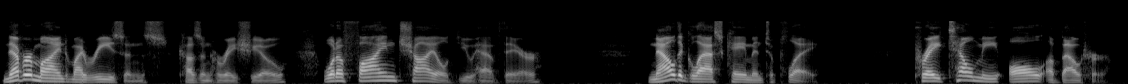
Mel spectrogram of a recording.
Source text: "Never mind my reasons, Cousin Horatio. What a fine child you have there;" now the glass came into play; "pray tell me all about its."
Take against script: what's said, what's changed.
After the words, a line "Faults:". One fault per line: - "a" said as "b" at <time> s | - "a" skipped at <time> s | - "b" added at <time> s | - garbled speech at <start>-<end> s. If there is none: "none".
"Never mind my reasons, Cousin Horatio. What a fine child you have there;" now the glass came into play; "pray tell me all about her."
Faults:
- "its" said as "her" at 10.9 s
